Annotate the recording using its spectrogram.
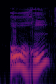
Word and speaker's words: auront: then ils auront, final T not pronounced, O-N together, on, auront, okay, and then the link between the two, ils auront, elles auront.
